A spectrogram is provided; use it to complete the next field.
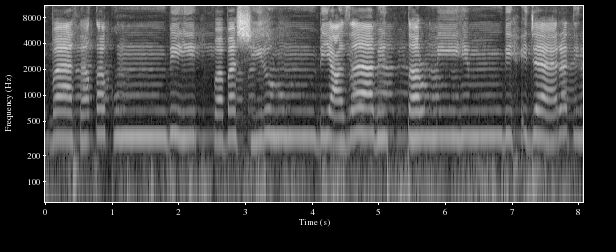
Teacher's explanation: मीम साकिन के बाद बा आए तो गुन्ना के साथ इख्फा होगा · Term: इख्फा शफी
